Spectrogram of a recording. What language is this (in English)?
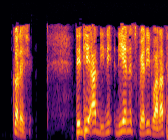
Gujarati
